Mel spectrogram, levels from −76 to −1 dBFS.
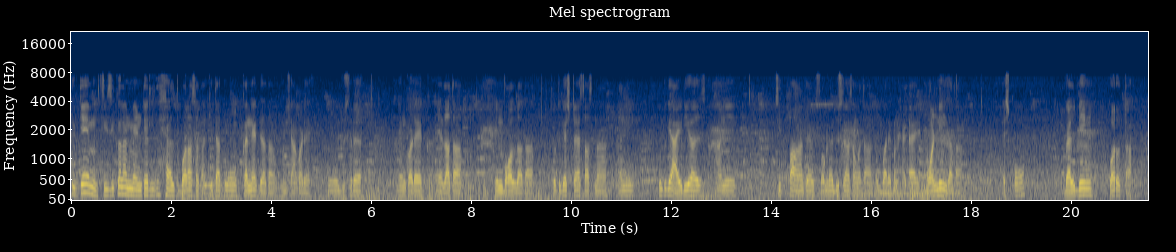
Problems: constant background noise, continuous background conversations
